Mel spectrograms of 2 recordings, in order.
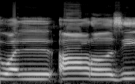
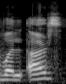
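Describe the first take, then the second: First: The word ends with a short i vowel. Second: The word ends on a consonant, no vowel. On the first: The reciter carries on to the next word. "वरना तो मिलाकर पढ़ेंगे" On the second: The reciter stops here. "रुकेंगे तो वल अर्ज़"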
